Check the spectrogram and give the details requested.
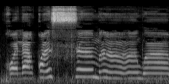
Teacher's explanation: bunyikan safir pada sin yang pertama yang mati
